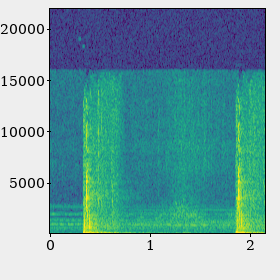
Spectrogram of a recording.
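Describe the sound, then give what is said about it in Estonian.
A massive wooden door, large enough for a truck to pass through, slams shut in a railway station with two heavy, booming thuds about one and a half seconds apart, each deep and loud with a rumbling decay. “massiivne puituks, kust võinuks veoauto läbi mahtuda, räntsatas kinni, lüües Jaani”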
